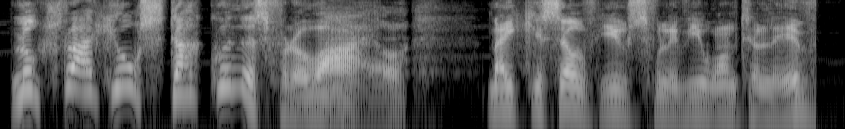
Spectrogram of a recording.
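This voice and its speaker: An actor playing a stern, authoritative lord of a castle in a video game, husky and deliberate. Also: male voice, medium pitch, wildly swooping pitch, fairly bright tone, no room sound, soft background music, exaggerated voice. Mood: commanding, urgent. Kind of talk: video game cutscene acting.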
